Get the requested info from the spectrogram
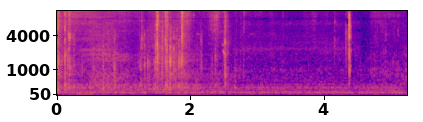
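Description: Bubble wrap and plastic bags crinkling and rustling as hands dig through packing in a cardboard box, busiest in the first two seconds, with one sharp click a little after four seconds in.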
